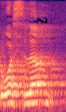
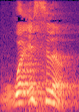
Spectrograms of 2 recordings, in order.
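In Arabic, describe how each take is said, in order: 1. تُحذف الهمزة، فتتصل الكلمتان. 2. الهمزة تفصل بين الكلمتين. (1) "ينفع نقول واسلام" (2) "الهمزة التي تقطع ما قبلها عما بعدها"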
